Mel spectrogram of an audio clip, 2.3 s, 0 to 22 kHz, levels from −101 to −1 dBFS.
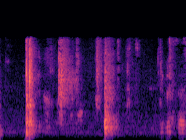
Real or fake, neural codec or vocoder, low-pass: real; none; 7.2 kHz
